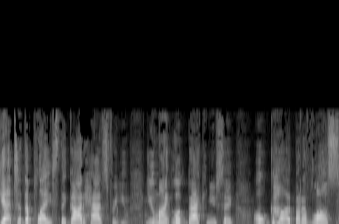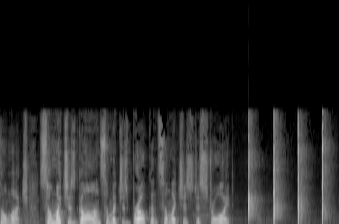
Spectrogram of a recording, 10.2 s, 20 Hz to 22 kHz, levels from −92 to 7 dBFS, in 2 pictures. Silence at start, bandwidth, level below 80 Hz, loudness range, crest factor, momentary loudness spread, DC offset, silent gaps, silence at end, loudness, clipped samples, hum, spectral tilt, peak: 0 s; 11.5 kHz; -70 dBFS; 3 LU; 24 dB; 14 LU; under 0.1%; none; 0.15 s; -24 LUFS; under 0.1%; none; -2 dB/octave; 0 dBFS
